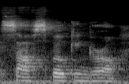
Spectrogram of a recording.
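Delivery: usual speaking voice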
